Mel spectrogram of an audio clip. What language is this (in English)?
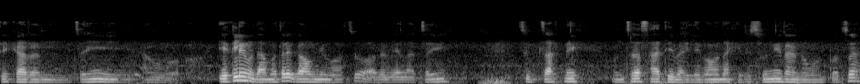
Nepali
